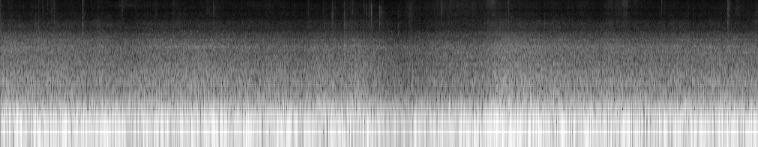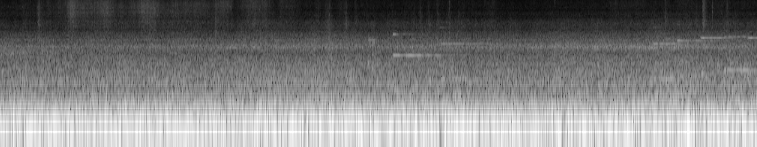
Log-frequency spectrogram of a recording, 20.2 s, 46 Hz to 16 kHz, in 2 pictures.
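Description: Steady heavy low rumble of a 700 Series Rail Star Shinkansen running through a tunnel, heard inside the passenger car. Near the end, a short run of high electronic chime notes sounds over it.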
